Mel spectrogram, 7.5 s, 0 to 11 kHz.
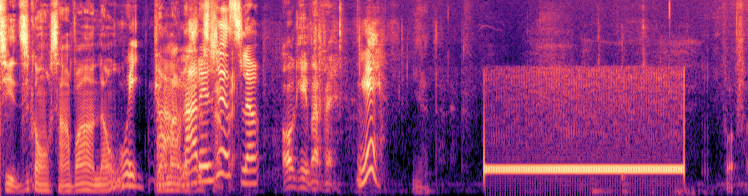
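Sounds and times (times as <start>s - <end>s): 
speech: 0.0s - 4.4s
outgoing telephone call ringback tone: 4.8s - 6.9s.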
